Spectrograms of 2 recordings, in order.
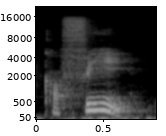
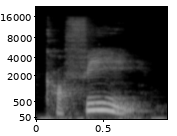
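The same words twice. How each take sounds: First: The stress is on the second syllable. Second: The stress is on the second syllable.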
